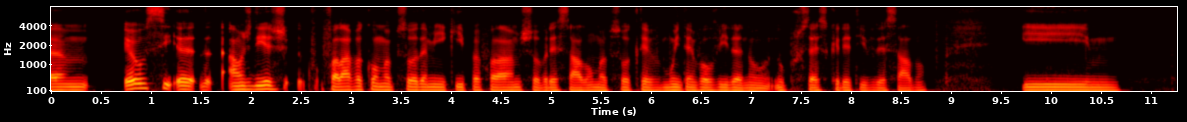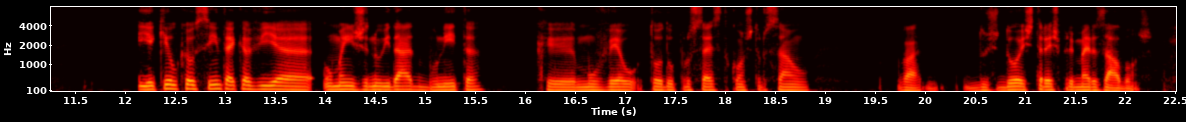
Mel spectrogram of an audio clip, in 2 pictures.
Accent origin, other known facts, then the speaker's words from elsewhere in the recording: Barreiro, Lisbon, Portugal; also born or lived in Paris suburbs; now in Vila Nova de Gaia, Portugal; eu nasci e cresci no Barreiro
